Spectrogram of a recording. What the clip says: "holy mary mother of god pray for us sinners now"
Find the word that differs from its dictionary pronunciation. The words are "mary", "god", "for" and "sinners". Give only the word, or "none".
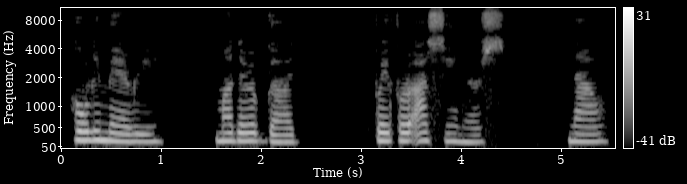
sinners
